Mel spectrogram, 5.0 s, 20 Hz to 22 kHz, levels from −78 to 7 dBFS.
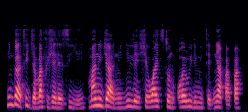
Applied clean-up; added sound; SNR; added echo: neural mask model Resemble Enhance denoiser.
